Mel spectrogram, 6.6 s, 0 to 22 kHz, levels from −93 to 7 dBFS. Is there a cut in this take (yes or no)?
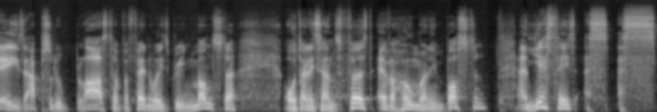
yes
